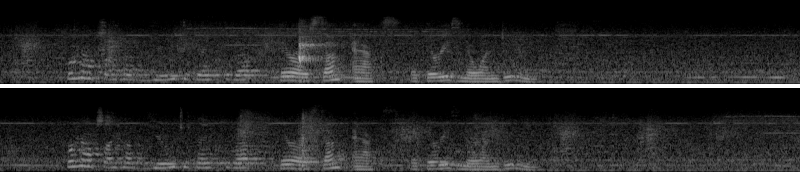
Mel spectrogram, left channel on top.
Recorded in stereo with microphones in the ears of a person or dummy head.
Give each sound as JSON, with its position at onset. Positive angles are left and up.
{"t": 0.7, "sound": "a woman speaking", "side_deg": -40, "distance_m": 2.5}
{"t": 2.7, "sound": "a woman speaking", "side_deg": 20, "distance_m": 0.7}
